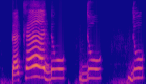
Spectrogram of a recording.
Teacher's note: hujung lidah belakang gigi atas. Jadi bunyi dia lembut je. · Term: huruf dal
